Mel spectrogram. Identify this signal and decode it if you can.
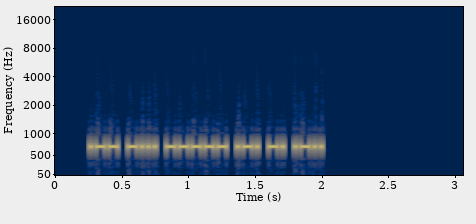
Morse code, heard as a keyed tone, about 51 wpm, 700 Hz. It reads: WB0RNL
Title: USA Call Signs - 6 Characters - 50wpm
